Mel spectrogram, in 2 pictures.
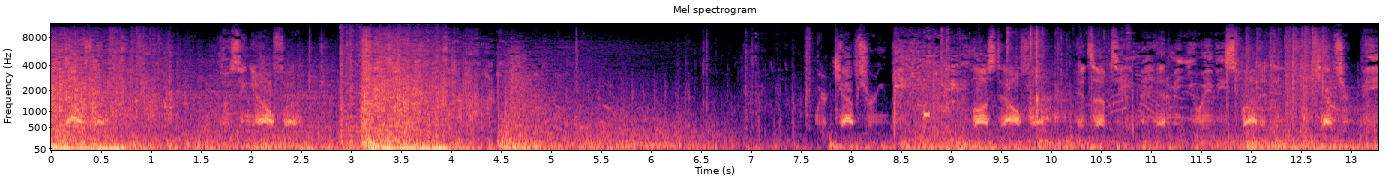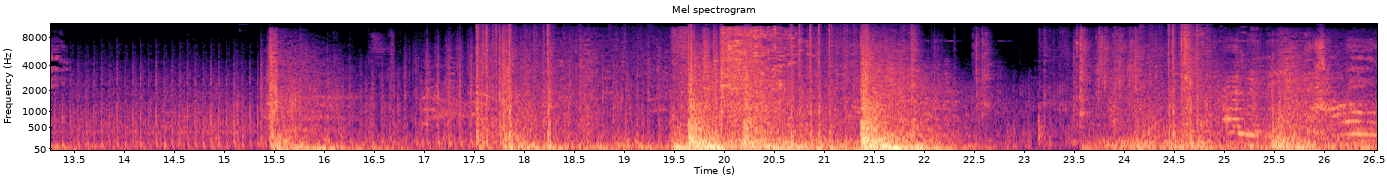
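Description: Gunshots crack in rapid bursts from a video game.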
